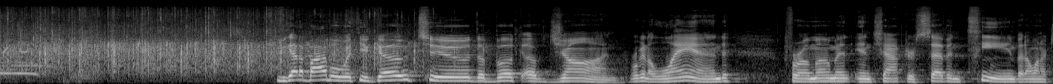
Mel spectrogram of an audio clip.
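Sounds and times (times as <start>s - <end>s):
audience applauding: 0.0s - 5.0s
speech: 2.8s - 10.5s.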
